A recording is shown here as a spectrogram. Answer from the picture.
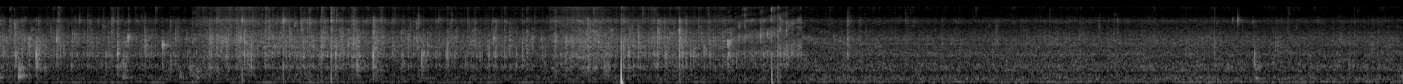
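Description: Chopped onions sizzling in hot oil in a kadai, frying until they begin to change colour. For the first eight seconds or so a wooden spatula stirs and scrapes them with small clicks, then the sound settles into a quieter, steady sizzle.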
